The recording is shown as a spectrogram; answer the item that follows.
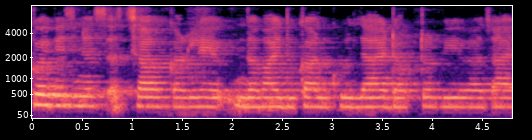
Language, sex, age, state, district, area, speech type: Hindi, female, 18-30, Bihar, Samastipur, rural, spontaneous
